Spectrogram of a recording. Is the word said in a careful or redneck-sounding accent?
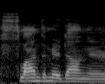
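redneck. It is said in a broad redneck-sounding accent. The speaker calls it wrong. "I just said like like a really redneck Flandemerdangen"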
